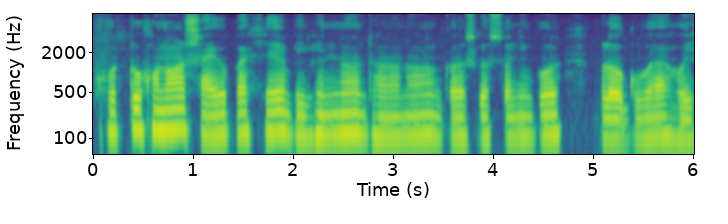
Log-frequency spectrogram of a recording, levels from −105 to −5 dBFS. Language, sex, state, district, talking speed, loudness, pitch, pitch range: Assamese, male, Assam, Sonitpur, 90 wpm, -19 LUFS, 110 Hz, 105-120 Hz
